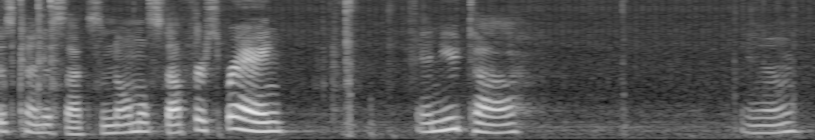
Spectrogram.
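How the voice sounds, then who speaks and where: A woman with a slight New England accent talks at a fairly slow pace and medium pitch, with ordinary pitch variation. Her long pauses come often, and there is noticeable background noise. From New Hampshire. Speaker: craft vlogger. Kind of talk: casual chat. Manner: chatty.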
